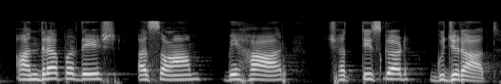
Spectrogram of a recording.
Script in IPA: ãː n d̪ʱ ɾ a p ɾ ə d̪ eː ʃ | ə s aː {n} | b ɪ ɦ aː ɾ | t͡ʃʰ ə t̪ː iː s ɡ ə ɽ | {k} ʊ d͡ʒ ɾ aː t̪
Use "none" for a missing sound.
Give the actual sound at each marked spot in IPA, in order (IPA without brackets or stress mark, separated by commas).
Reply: m, ɡ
